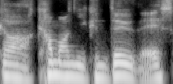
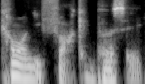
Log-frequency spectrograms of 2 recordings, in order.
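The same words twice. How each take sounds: First: Light, encouraging pep talk to yourself; the kind coach voice he never used; encouraging self-talk. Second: Softer, muttered put-down of yourself; the gym voice that always talked him down; harsh self-talk. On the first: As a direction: cheer yourself on gently. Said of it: "instead of being like". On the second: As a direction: mutter a contemptuous insult at yourself. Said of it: "talking down, always negative". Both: Retold or imitated.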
